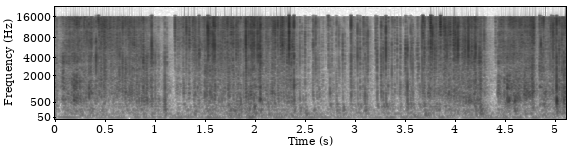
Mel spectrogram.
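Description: Long nails scratch and tap the page edges and covers of an angled stack of red cloth-bound hardcover books with solid paper. The result is a dense, bright, papery scratching and crinkling with quick light taps, running almost continuously with brief pauses near 1 and 4.4 seconds.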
